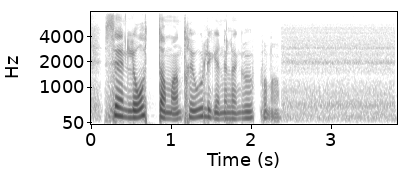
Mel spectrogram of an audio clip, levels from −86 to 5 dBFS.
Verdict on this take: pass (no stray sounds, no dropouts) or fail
pass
